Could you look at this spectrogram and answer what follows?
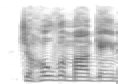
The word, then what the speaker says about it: Jehovah Magen: Jehovah Magen is the way it's pronounced in the Hebrew.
